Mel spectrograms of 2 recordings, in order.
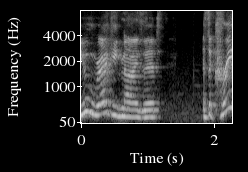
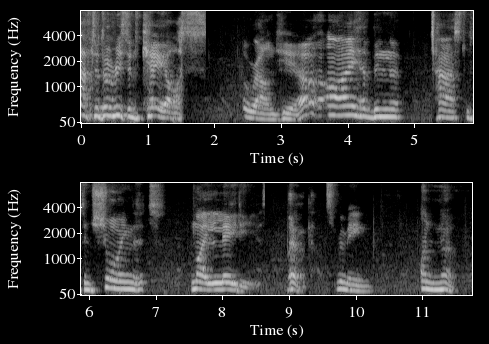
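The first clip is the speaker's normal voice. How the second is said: very deep, low baritone character voice; 3 semitones lower than usual. A cat character speaks: very deep baritone voice. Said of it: "in like a very deep baritone voice that I can't hit".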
